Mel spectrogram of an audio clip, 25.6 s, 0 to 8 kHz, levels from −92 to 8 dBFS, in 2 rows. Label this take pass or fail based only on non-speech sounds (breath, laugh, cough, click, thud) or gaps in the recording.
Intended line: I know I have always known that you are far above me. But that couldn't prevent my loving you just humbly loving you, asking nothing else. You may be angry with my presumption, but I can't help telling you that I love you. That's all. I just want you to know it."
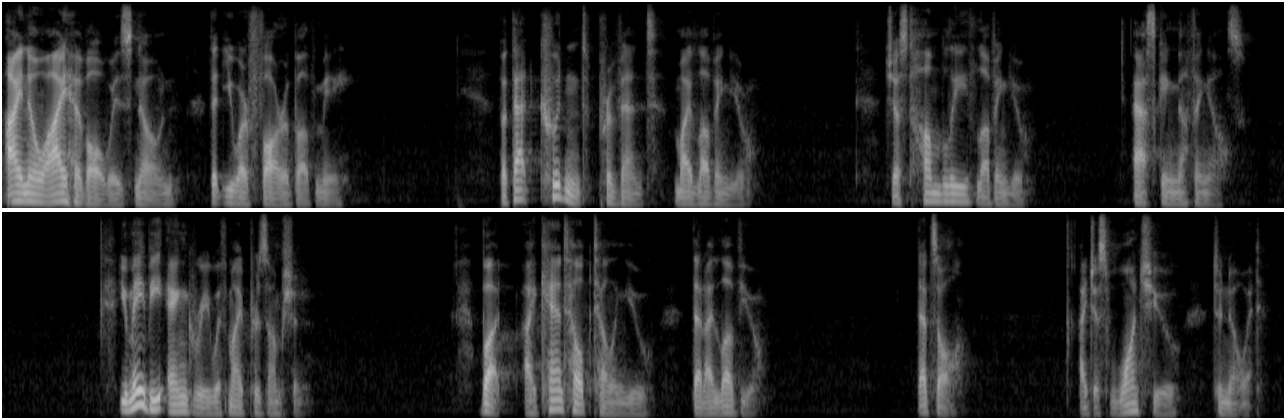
pass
